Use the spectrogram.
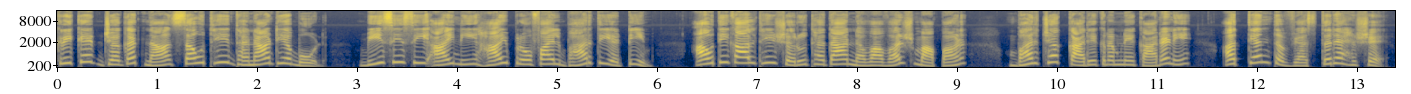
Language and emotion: Gujarati, neutral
